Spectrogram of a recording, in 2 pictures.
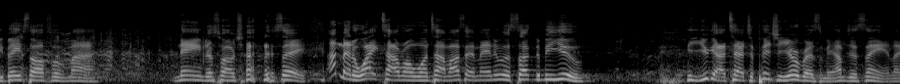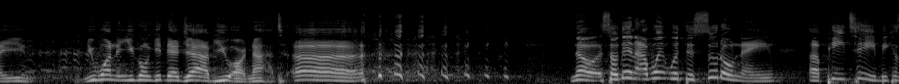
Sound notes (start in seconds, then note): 12.0 laughing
